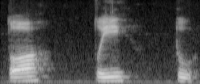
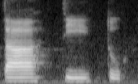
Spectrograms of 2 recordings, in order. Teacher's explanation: اس طا کو بھی موٹا پڑھنا ہے تاکہ یہ تا اور طا کا فرق رہے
